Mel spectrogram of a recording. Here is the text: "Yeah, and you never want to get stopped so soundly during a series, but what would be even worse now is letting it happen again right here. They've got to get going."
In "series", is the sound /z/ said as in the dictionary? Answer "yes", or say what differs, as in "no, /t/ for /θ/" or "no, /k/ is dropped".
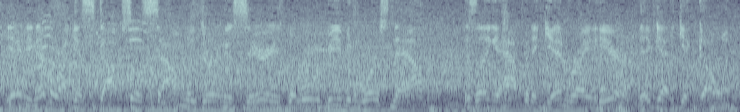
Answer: yes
